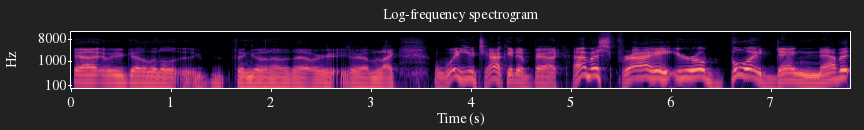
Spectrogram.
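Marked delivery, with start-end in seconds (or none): 3.6-7.8 put-on elderly man voice, a bit high. Retelling a past exchange in character as Jack: Jack old man voice. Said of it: "his Jack old man voice".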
